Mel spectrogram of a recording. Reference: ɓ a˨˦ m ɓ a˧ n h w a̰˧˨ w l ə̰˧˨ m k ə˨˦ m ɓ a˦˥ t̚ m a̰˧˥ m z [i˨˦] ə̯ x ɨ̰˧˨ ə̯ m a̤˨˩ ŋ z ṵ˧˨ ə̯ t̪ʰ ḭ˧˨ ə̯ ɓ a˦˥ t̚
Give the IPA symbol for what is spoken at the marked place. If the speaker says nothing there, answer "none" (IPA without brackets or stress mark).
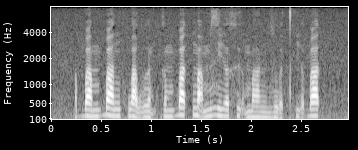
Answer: i˨˦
